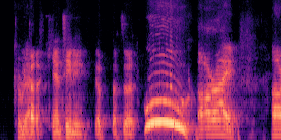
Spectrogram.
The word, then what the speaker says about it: Cantieni: with the sierra seattle mariners strength coach cantini now first of all did i pronounce that last name cantini yup that's a whoo all right all right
